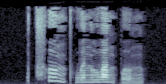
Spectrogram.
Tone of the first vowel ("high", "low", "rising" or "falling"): falling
